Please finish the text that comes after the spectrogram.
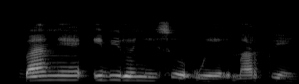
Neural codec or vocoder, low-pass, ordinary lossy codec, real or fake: none; none; none; real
